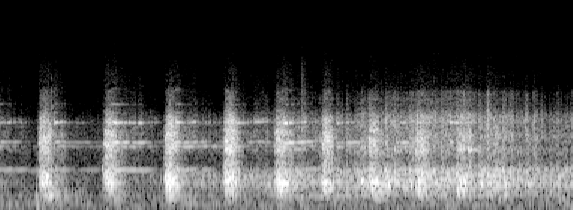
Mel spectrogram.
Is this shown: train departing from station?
yes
